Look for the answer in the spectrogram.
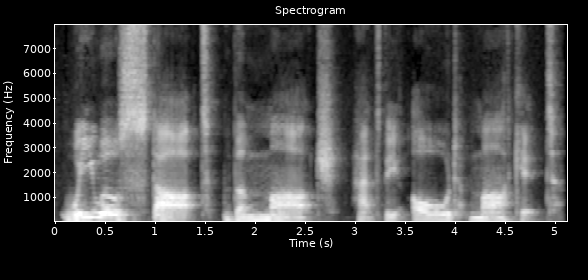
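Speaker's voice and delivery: slow, long "start", "march", "market". Shown as a demonstration. Teacher models practice sentence, slow long ah in "march". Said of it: "keep the R sound nice and long".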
